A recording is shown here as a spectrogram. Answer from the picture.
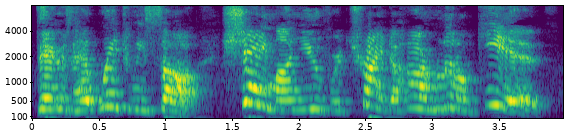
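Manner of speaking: put-on high, loud accusing girl; scolding. Darlene accusing the old woman of harming kids, loud high scolding. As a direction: scold the witch. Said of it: "Darlene scolded".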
